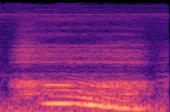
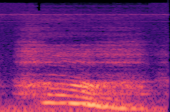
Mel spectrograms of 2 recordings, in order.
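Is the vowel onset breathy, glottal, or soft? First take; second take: breathy; breathy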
